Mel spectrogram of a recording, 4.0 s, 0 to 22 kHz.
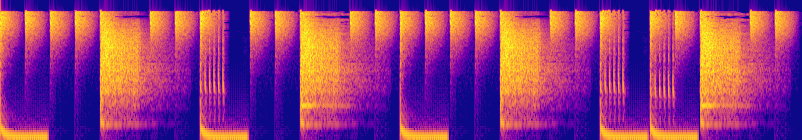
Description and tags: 2 measures 120bpm 4/4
